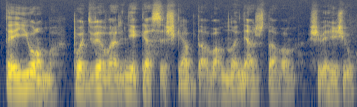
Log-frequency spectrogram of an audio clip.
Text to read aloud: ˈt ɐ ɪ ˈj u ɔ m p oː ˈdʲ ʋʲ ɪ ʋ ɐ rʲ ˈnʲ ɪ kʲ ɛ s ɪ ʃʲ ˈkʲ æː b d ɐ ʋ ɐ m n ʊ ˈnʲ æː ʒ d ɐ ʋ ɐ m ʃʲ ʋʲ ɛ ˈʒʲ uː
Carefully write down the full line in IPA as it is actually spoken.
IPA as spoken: ˈt ɐ ɪ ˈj u ɔ m p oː ˈdʲ ʋʲ ɪ ʋ ɐ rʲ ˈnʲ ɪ kʲ ɛ s ɪ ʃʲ ˈkʲ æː b d ɐ ʋ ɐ m n ʊ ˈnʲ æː ʒ d ɐ ʋ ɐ m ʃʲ ʋʲ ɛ ˈʒʲ uː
